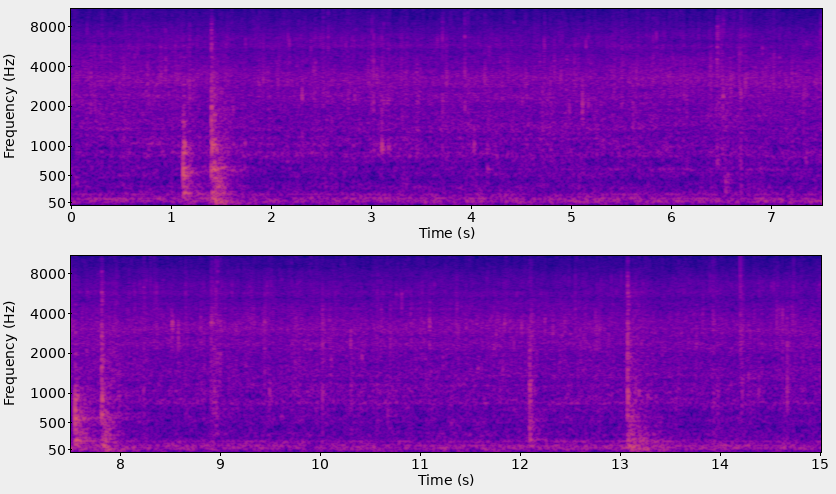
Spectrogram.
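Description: Bacon crackles and sizzles continuously in a pan, close and steady, with a few sharp pops and scraping taps spaced through it and no talk.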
